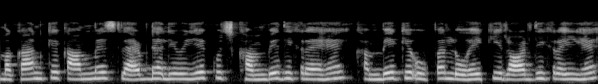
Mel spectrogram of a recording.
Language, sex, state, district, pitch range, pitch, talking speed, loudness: Hindi, female, Chhattisgarh, Sarguja, 240-275 Hz, 255 Hz, 220 wpm, -16 LUFS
